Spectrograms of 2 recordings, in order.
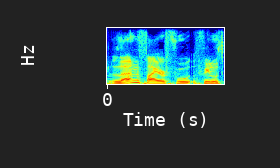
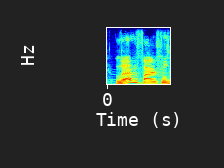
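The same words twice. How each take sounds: First: It is said slowly and carefully. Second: It is said quickly in one rush. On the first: "If you want me to do it slowly" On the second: "That's something you gotta do quickly"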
